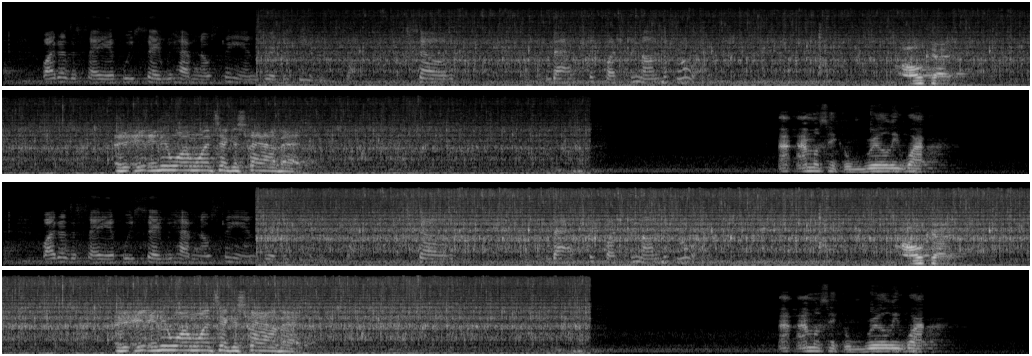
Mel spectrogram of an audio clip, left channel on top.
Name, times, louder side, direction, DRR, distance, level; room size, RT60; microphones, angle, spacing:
voice 1, 0.0-4.6 5.1-7.1, equal, ahead, 7 dB, 1.6 m, -38 dB
sound 1, 2.5-16.2, right 7 dB, 35° right, 0.8 m, -33 dB
voice 2, 8.8-9.5 11.4-13.3, right 2 dB, 20° right, 8 dB, 1.6 m, -25 dB
voice 3, 18.0-19.5, equal, 35° left, 7 dB, 1.0 m, -28 dB
29.0 x 20.5 x 6.0 m, 0.70 s
head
